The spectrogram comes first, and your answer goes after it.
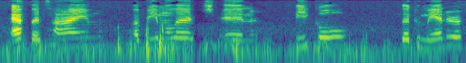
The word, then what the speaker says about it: Abimelech: Oh, well, yesterday I said a Beamelech. Oh, Abimelech. Okay, let's go with Abimelech. That sounds better. At the time, Abimelech in Fecal, the commander of his army, Ew.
